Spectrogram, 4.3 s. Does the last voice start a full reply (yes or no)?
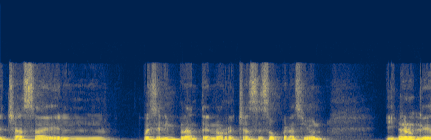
no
